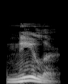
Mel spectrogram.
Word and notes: kneeler: British English

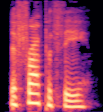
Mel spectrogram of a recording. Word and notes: nephropathy: American English

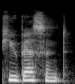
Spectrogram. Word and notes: pubescent: American English

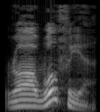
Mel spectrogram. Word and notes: rauwolfia: British English

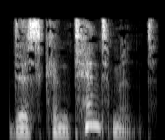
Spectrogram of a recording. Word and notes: discontentment: British English

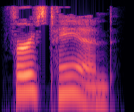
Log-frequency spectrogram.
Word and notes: first hand: British English

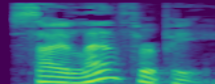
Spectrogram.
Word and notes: psilanthropy: British English

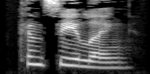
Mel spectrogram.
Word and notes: concealing: British English

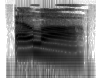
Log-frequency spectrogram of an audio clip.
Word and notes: ela: British English

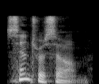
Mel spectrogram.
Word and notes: centrosome: British English

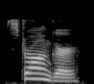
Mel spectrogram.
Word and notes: stronger: British English

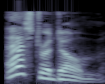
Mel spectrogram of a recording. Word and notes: astrodome: British English

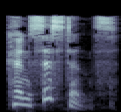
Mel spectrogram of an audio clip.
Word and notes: consistence: British English

